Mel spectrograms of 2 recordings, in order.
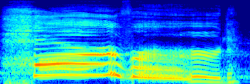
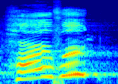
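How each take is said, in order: First: The vowel is stretched long in a high voice. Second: The vowel is said short and plain. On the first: "she elongates the vowel sound" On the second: "does she just say Harvard?"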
